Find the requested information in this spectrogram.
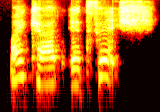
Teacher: jadi fish kita lebih tinggi dan I-nya, vowel-nya kita tekankan. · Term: focus word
